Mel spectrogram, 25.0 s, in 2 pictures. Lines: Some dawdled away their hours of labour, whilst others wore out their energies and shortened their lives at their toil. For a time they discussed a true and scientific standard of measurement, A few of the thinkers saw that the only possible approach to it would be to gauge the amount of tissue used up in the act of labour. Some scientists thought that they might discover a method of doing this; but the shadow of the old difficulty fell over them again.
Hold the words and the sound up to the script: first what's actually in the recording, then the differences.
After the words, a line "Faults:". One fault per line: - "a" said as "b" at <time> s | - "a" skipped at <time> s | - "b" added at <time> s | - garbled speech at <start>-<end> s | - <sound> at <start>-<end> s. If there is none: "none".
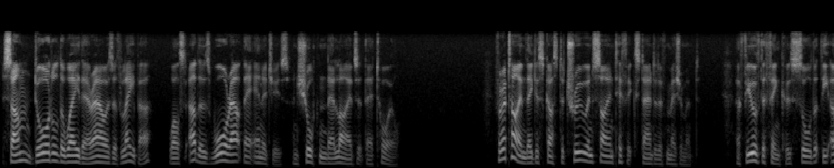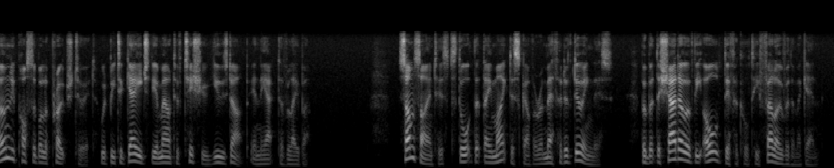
Some dawdled away their hours of labour, whilst others wore out their energies and shortened their lives at their toil. For a time they discussed a true and scientific standard of measurement, A few of the thinkers saw that the only possible approach to it would be to gauge the amount of tissue used up in the act of labour. Some scientists thought that they might discover a method of doing this; but but the shadow of the old difficulty fell over them again.
Faults:
- "but" added at 22.2 s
